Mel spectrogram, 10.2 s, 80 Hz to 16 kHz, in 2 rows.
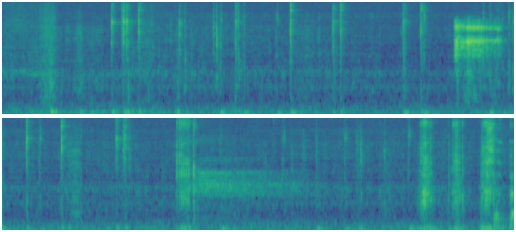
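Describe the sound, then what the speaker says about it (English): Rapid computer keyboard typing in an EverQuest Project 1999 chat box, a steady run of close, crisp key clicks with a faint game ambience underneath and no talking. "Typing in the chat box instead of"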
